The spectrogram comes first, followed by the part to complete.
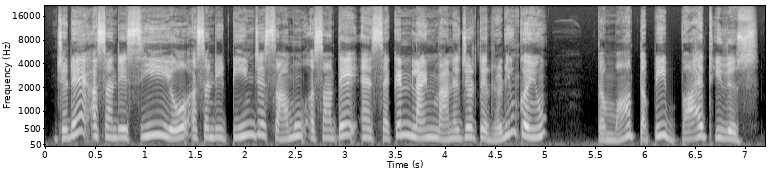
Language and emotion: Sindhi, angry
